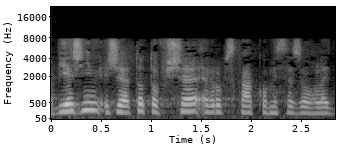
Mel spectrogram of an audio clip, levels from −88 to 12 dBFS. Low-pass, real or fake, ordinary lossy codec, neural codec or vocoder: none; real; none; none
